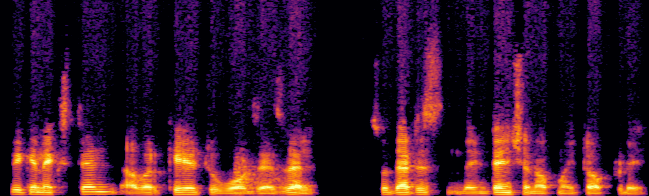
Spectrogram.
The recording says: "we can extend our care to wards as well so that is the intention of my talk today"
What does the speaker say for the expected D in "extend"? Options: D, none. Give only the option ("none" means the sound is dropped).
D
